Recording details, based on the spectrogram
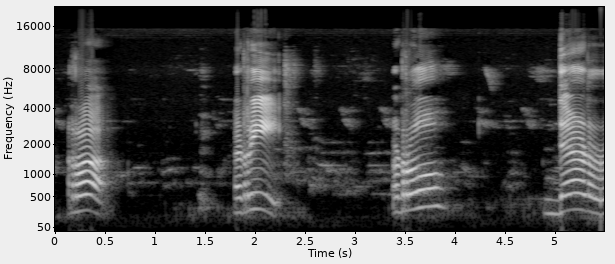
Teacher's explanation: Mengucapkan huruf ro dikeluarkan dengan cara menyentuhkan lidah yang terdepan atau disebut dengan adna lisan dengan langit-langit bagian depan.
